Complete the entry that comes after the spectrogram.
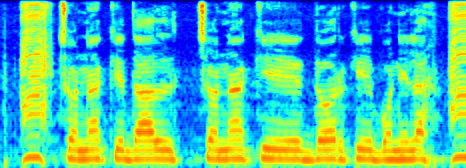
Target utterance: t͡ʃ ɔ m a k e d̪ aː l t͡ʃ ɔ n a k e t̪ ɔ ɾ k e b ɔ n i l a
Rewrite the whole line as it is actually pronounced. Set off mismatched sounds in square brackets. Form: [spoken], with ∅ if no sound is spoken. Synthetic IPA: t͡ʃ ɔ [n] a k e d̪ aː l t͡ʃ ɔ n a k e [d̪] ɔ ɾ k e b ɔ n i l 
